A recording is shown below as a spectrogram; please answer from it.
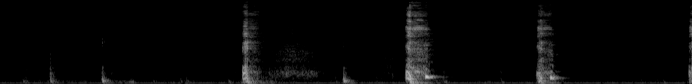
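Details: Coughing while studying, recorded a week earlier and described as a really bad cough: three loud, harsh single cough bursts with softer throat sounds between, in a quiet room.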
